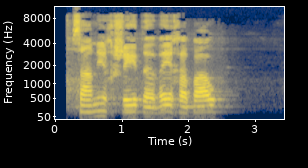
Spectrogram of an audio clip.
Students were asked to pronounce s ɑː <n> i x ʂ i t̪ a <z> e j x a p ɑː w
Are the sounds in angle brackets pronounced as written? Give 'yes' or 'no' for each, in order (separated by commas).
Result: no, no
